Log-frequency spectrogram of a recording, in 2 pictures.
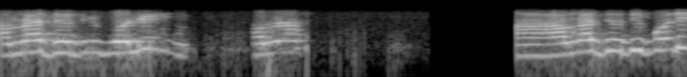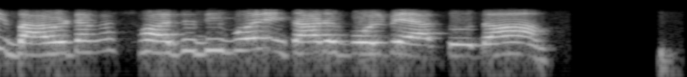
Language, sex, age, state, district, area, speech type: Bengali, female, 18-30, West Bengal, Howrah, urban, conversation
